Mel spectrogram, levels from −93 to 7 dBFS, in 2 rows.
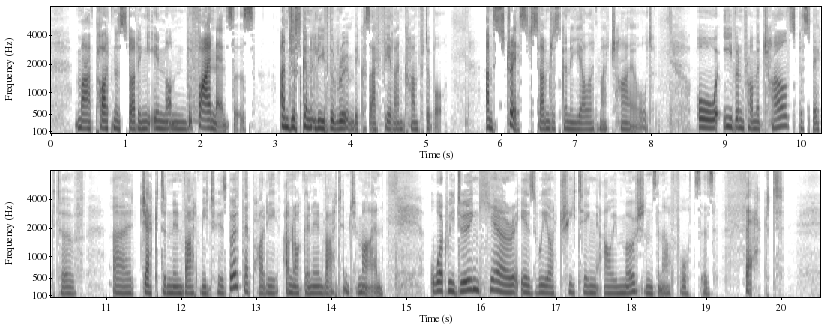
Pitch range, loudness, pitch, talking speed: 155-185 Hz, -28 LUFS, 165 Hz, 195 wpm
